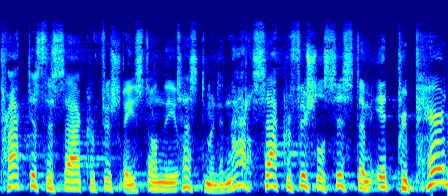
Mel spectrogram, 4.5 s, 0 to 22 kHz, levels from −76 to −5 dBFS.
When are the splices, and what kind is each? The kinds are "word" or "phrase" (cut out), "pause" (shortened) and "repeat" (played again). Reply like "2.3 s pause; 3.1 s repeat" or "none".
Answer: 1.2 s word; 1.8 s word; 2.5 s word

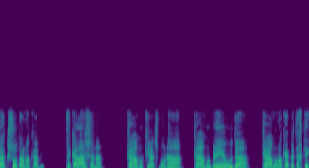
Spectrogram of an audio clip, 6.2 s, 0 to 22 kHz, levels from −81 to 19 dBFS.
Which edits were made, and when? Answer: none

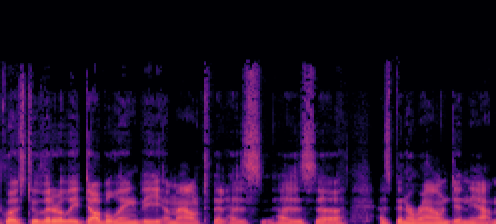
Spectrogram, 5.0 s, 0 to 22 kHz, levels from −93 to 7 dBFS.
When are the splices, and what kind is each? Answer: none

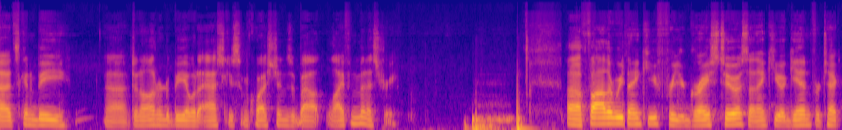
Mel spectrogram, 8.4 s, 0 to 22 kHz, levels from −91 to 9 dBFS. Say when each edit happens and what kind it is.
1.3 s word; 5.6 s pause; 6.2 s word

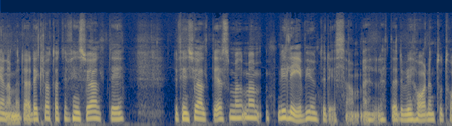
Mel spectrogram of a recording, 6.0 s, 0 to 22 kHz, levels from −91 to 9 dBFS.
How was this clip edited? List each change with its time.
3.7 s pause

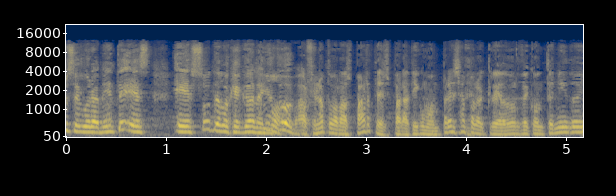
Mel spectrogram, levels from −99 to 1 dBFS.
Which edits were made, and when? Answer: 2.6 s word

